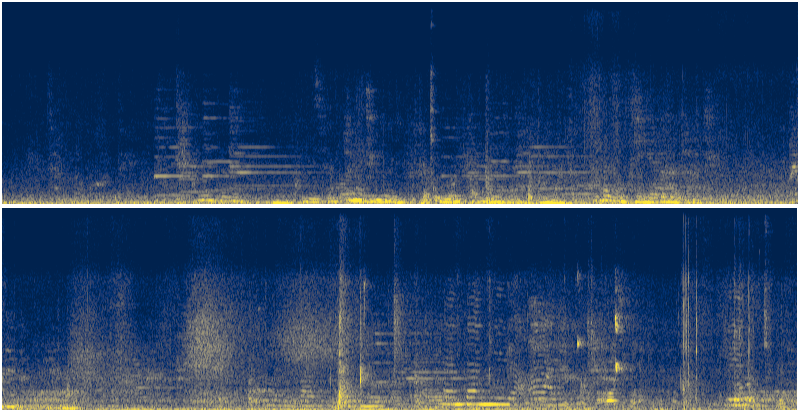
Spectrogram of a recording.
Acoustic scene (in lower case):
elevator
